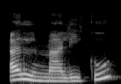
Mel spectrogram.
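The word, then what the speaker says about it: الملك: We need to put a fatha on the alif because the next letter is a lam. So we will pronounce this al-Maliku.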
